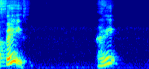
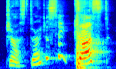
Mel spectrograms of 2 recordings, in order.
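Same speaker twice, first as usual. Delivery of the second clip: catching herself laughing; 5 semitones higher, 7 dB louder than usual. Real, not acted. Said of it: "Did anybody out there catch me saying just?".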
